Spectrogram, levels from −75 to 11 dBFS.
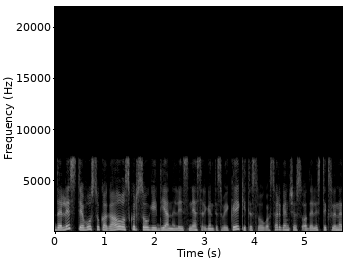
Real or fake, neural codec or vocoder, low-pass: fake; codec, 16 kHz, 0.9 kbps, LongCat-Audio-Codec; 7.2 kHz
